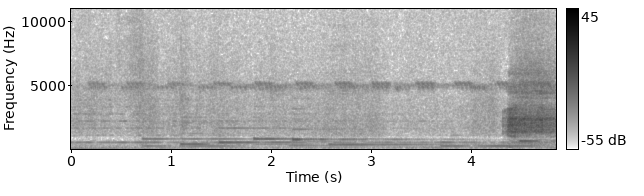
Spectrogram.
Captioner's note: crickets chirping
